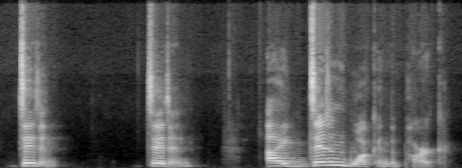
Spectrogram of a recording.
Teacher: normally this t sound is pronounced as a stop d so you put your tongue to pronounce this t sound but you don't release it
